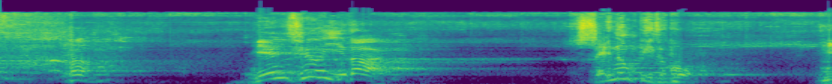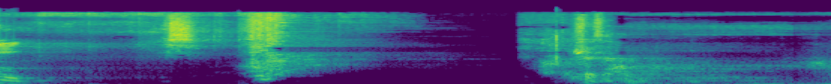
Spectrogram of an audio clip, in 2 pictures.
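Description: A young man speaks boastfully and mockingly, close by.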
